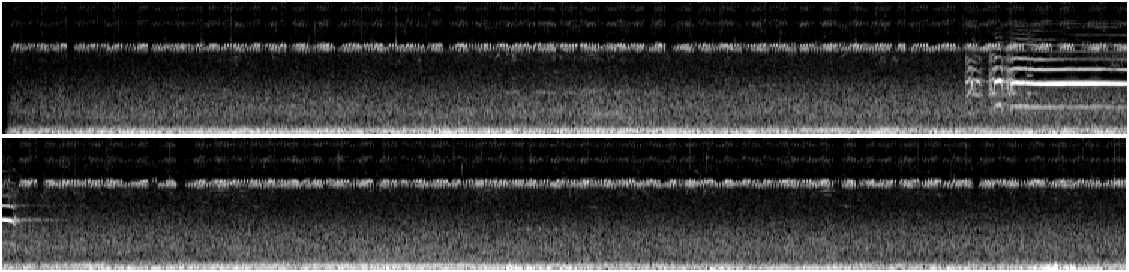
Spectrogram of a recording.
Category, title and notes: Soundscapes > Nature
Windy conditions with rooster sound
